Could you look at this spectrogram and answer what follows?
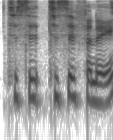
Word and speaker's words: Tisiphone: Tisiphone.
